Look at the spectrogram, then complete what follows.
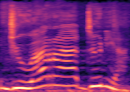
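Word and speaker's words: juara dunia: You can say jara dunia.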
